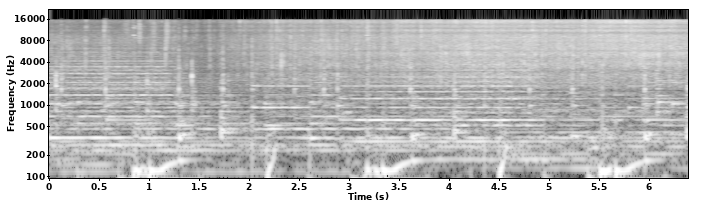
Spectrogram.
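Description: Chopped onion, red bell pepper and garlic sizzling in a frying pan as they are stirred with a wooden spatula; the sizzle grows louder about two seconds in. Background music with a repeating bass figure plays under it.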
